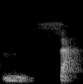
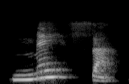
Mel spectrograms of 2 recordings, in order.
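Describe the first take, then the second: First: The stress is on the second syllable. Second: The stress is on the first syllable. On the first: The speaker calls it wrong. "no la palabra mesa" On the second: The speaker calls it right. "nos han enseñado a pronunciar la palabra mesa"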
